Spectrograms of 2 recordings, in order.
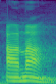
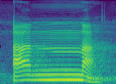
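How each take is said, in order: First: The n sound is short and said quickly. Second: The n sound is doubled, held and nasal. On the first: The speaker calls it wrong. "tapi biasanya terlalu cepat" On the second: The speaker calls it right. "harusnya di syiddah, dengung, gunnah"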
